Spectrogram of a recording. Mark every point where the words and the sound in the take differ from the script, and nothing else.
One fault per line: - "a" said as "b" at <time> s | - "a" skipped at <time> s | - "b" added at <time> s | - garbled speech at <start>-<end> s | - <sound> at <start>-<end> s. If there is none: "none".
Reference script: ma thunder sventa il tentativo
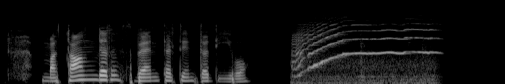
- squeak at 2.9-4.5 s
